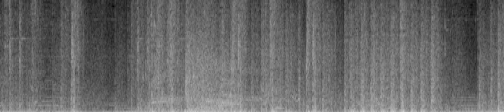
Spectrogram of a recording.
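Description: Gunfire bursts out in quick, loud shots.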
